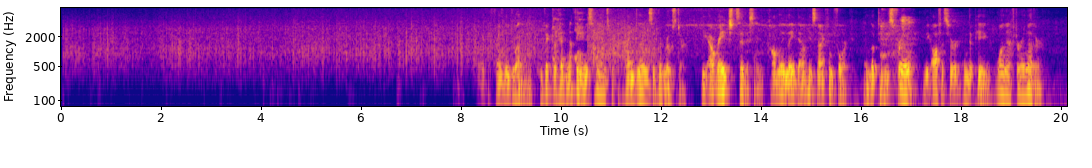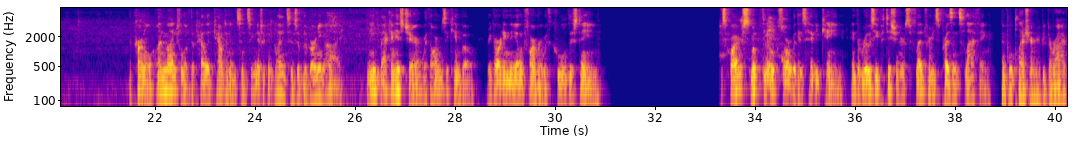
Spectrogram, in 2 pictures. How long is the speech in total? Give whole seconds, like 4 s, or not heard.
28 s.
